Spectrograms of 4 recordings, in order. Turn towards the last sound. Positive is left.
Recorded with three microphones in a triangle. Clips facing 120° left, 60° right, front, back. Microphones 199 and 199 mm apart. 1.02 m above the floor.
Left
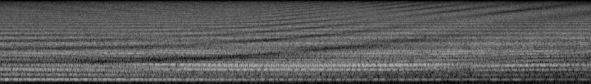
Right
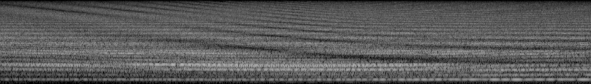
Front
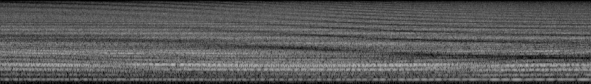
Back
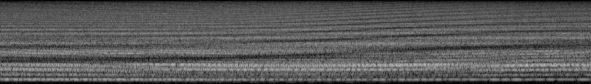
turn(degrees=-65)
